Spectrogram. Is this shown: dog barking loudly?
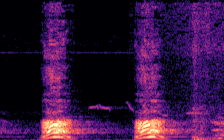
yes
